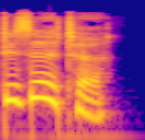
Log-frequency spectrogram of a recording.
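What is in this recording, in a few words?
"deserter", British English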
